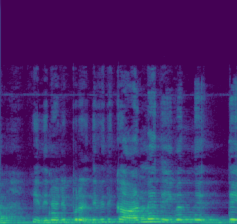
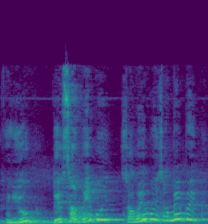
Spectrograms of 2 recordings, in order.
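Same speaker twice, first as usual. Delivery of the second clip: flustered; 6 semitones higher than usual. Retold or imitated. Sudhi flustered, dodging his wife's questions, in a panicky rush. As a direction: babble in a hurry to get out the door. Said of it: "എന്ന് പറഞ്ഞുകൊണ്ട് വെപ്രാളപ്പെട്ട്".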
